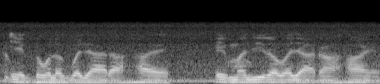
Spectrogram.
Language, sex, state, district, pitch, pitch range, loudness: Hindi, male, Uttar Pradesh, Jalaun, 105 Hz, 95-110 Hz, -13 LUFS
